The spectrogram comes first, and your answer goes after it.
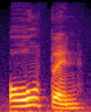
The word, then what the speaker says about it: open: 열린 냄비라고 한다면 open pot이 아닌 open pot, open pot 이렇게 발음해 주시면 됩니다.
